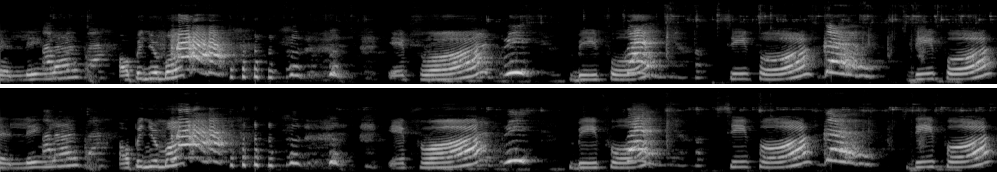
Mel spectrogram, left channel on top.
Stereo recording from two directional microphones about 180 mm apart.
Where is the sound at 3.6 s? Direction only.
20° right (ahead or behind).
